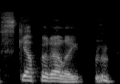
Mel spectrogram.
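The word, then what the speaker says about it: Schiaparelli: who are almost correct scapelli notice how I'm pronouncing it the Italian way I learn that when I move to Italy scap the is a hard SC in Italian it's not German scapelli did I say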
